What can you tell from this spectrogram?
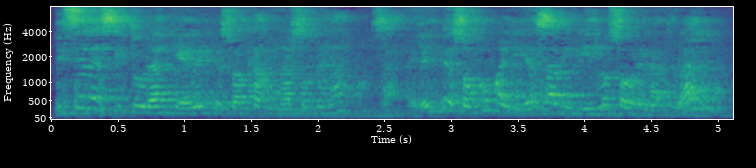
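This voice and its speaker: A pastor preaching a sermon, repeating words, asking rhetorical questions and rising to loud peaks. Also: male voice, sits high, sing-song, quick pace, background noise. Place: church hall. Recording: echoey hall from far off.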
